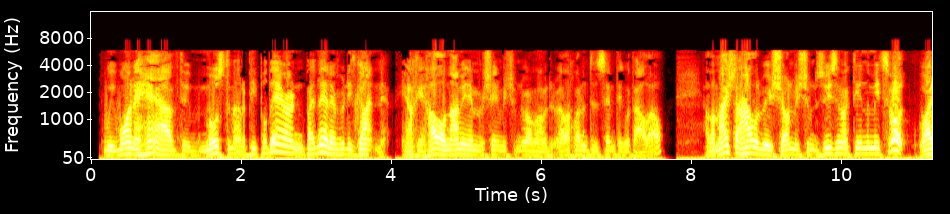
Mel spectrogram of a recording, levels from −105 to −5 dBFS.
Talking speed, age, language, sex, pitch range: 90 wpm, 60-79, English, male, 105-135 Hz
